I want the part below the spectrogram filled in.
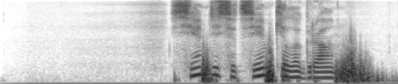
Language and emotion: Russian, sad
